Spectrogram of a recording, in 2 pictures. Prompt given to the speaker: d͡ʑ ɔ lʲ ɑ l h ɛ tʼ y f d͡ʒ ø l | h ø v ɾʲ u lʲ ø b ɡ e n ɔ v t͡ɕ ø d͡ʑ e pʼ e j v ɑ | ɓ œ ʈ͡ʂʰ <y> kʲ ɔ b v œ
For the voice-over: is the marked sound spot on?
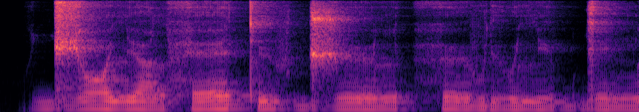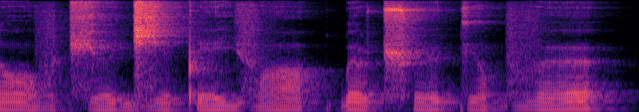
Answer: no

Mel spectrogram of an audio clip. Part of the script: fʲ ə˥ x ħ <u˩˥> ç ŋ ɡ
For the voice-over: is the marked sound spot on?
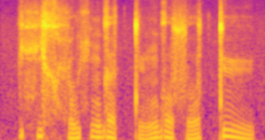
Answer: yes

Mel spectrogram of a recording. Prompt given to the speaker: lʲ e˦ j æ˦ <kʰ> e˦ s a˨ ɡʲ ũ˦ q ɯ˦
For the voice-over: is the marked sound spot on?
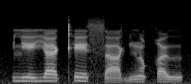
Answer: yes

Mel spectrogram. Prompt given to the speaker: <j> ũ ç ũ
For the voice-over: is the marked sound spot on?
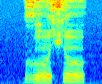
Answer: no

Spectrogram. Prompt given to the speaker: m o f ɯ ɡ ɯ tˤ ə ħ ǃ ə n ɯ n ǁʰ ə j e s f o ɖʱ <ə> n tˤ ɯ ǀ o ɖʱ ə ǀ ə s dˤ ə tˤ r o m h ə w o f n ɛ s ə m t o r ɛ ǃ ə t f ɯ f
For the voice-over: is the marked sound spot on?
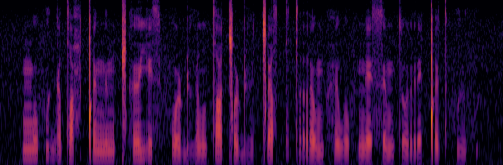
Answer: no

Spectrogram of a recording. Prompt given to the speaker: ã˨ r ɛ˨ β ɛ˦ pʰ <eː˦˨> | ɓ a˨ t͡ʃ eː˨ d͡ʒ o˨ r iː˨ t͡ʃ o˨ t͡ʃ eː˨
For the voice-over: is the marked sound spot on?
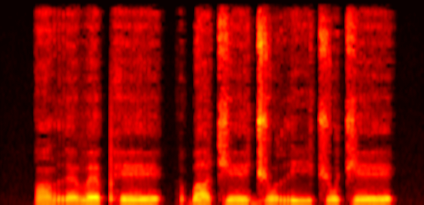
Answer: yes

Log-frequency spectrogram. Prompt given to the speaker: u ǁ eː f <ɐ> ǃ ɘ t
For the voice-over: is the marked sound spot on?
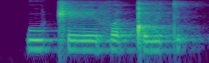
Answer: yes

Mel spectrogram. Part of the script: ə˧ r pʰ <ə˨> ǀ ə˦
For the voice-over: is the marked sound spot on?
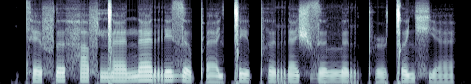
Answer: no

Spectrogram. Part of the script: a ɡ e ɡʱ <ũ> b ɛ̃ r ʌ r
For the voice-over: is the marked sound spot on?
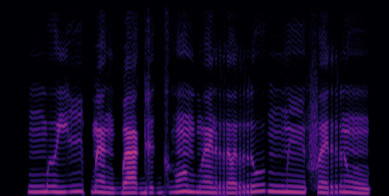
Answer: no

